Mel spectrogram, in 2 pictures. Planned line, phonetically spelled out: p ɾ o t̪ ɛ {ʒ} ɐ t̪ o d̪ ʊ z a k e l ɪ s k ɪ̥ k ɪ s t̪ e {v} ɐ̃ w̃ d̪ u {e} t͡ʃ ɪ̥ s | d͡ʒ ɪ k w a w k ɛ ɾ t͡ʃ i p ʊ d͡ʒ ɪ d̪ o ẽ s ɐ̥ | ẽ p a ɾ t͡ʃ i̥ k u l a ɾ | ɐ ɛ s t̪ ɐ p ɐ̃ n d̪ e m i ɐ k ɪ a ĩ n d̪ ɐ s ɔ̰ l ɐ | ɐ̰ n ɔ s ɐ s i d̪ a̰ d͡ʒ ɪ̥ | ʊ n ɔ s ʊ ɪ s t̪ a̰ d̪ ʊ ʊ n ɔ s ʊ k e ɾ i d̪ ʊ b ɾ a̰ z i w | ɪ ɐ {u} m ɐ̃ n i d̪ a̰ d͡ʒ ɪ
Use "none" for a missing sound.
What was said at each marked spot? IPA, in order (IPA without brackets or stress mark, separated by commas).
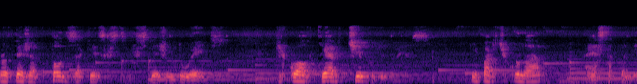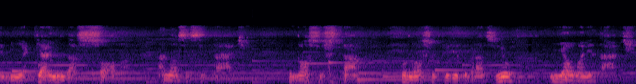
ʒ, ʒ, ẽ, u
